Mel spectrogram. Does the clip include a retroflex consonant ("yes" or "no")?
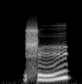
yes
